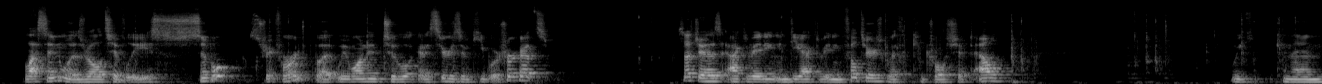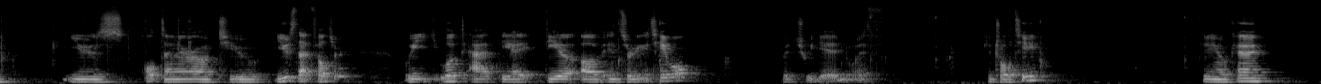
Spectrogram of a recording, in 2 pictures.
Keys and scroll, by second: 1.1 ctrl+Page_Up, 3.3 ctrl+Page_Up, 9.9 ctrl+shift+l, 12.0 ctrl+shift+l, 13.1 ctrl+Down, 14.9 alt+Down, 23.4 ctrl+t.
